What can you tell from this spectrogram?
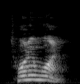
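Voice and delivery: loud, high counter-offer in imitation; mimicked haggling. Customer haggling with a cigar seller, mimicked haggling.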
